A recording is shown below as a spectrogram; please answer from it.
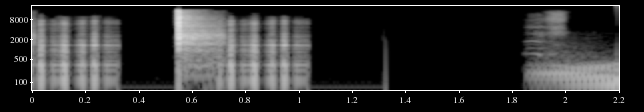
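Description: Logo-animation sound effect: two sharp glitchy bursts about half a second apart, each breaking into a rapid stutter of clicks that quickly dies away. Near the end, music begins to fade in.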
